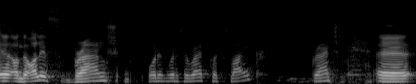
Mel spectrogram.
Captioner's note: speaks in German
